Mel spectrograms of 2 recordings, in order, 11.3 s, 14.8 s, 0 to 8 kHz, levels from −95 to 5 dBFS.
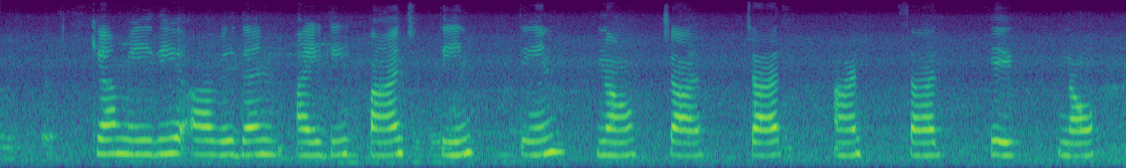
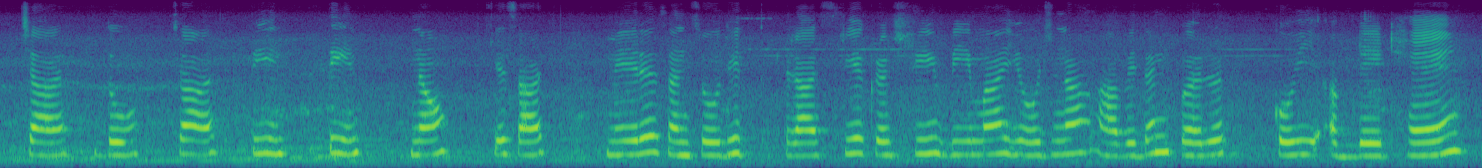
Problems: constant background noise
